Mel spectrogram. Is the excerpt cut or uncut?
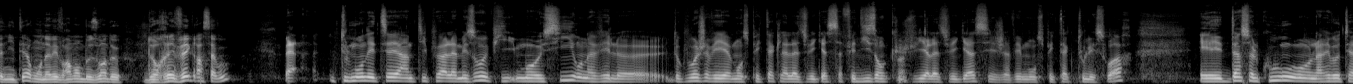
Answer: uncut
